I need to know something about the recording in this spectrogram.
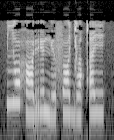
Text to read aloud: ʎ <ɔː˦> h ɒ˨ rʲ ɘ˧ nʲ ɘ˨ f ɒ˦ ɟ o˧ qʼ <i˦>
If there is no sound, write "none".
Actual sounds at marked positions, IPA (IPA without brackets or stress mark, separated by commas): ɔ˦, i˦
